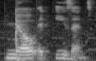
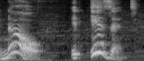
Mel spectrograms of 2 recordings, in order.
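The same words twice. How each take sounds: First: The answer is said plainly, without extra stress. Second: The answer is said with strong stress. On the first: The speaker agrees with what was said. "I agree with you" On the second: The speaker disagrees with what was said. "So I disagree with you"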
